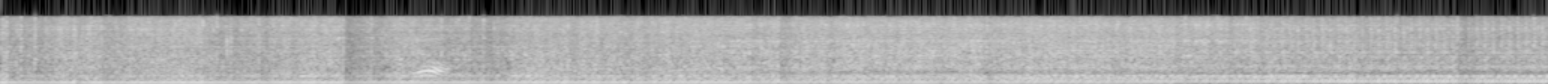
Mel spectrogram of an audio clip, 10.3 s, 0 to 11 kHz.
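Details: 1948 Farmall Cub tractor cold start, no choke, a little throttle, lever starter: steady, even low idle with a regular beat and no knocks or misses; caught cold and settled into a healthy idle.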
